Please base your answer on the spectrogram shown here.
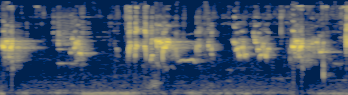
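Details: Pet budgerigars give lively chirps and buzzy warbled notes in irregular bursts, some notes sliding downward, in a quiet indoor setting.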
